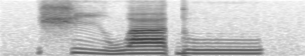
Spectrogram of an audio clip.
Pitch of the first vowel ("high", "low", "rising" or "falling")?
falling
